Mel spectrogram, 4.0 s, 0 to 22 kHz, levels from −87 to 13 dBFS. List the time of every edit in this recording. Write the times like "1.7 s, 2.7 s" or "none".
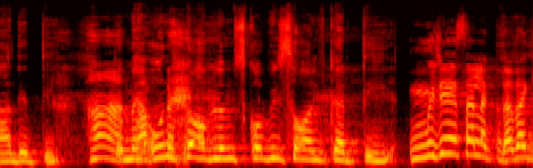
none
